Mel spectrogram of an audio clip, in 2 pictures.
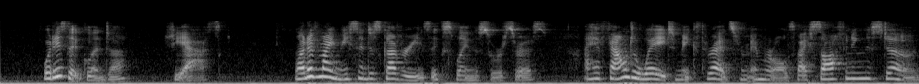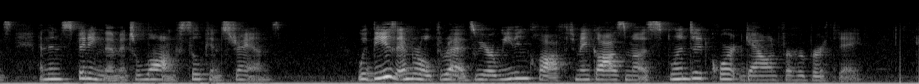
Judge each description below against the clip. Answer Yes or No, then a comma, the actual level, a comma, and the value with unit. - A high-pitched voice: Yes, high, 245 Hz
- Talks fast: No, average, 175 wpm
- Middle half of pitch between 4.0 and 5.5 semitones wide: No, average, 3.6 semitones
